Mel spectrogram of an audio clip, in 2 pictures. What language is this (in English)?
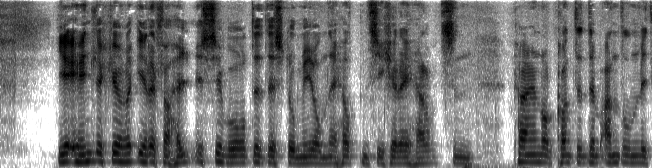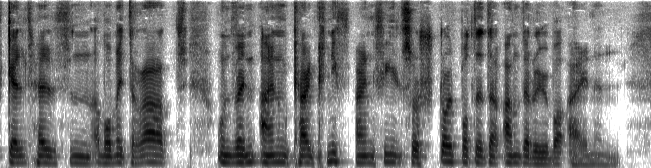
German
